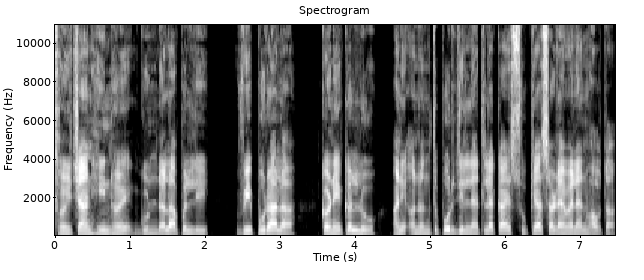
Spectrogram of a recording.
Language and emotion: Goan Konkani, neutral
